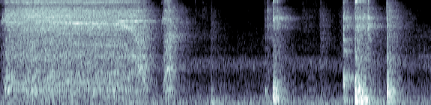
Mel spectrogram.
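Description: Power drill driving screws into pine framing lumber for a vintage trailer door, a sustained whirring drive followed by several short bursts and creaks as the screws seat; close and fairly quiet, no talk.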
